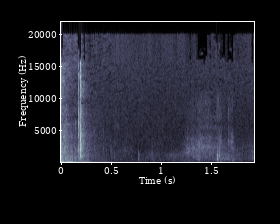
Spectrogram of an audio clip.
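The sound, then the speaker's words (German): A heavy thud as a person stumbles and falls against a door, which bangs open, followed by a couple of lighter knocks and rattles as it settles. No one speaks. “Ich bin gestolpert und gegen die Tür gefallen. Ja. Da ist sie aufgegangen.”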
